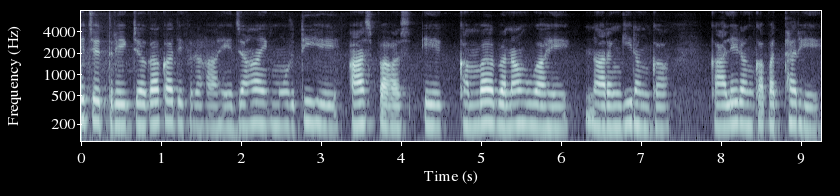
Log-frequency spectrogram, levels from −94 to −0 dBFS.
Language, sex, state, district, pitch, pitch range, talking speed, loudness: Hindi, female, Bihar, Gopalganj, 190 Hz, 185-200 Hz, 170 wpm, -20 LUFS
